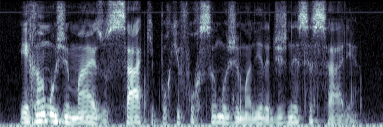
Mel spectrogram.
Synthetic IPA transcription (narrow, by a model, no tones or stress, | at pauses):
eɦɐ̃mʊzd͡ʒɪmajzʊsakɪpoɾkɪfoɾsɐ̃mʊzd͡ʒɪmɐ̃nejɾɐd͡ʒiznesesa̰ɾiɐ̰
